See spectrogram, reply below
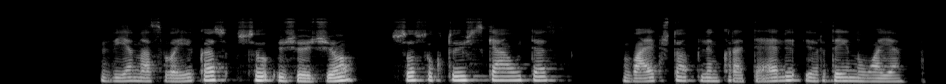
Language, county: Lithuanian, Šiauliai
